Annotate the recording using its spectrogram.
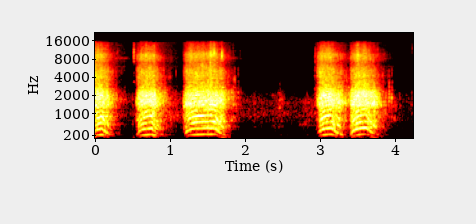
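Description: Five loud, drawn-out vocal sounds. Each one rises and then falls in pitch. Three come in quick succession, and after a pause two more follow near the end. No blender motor is heard.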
